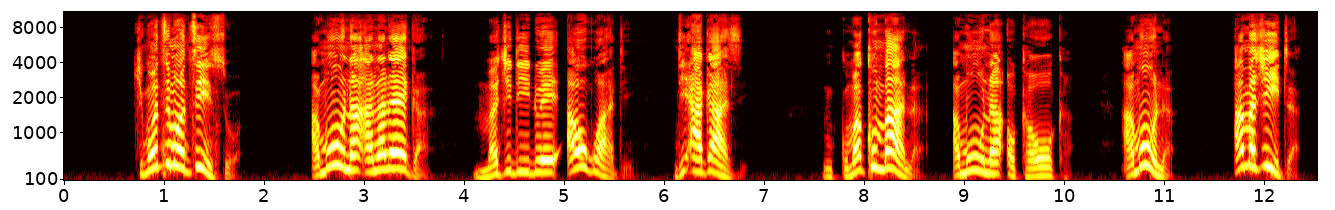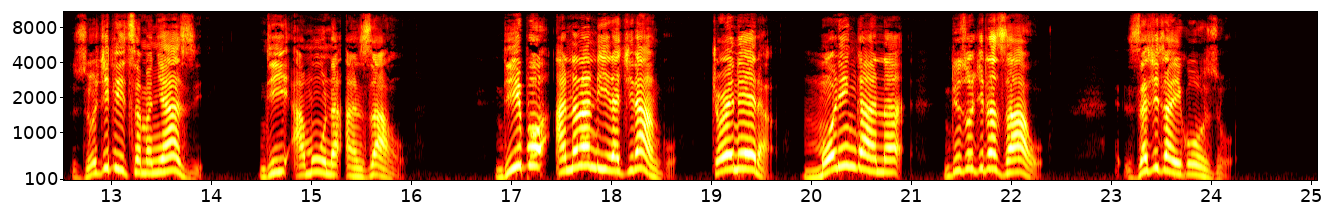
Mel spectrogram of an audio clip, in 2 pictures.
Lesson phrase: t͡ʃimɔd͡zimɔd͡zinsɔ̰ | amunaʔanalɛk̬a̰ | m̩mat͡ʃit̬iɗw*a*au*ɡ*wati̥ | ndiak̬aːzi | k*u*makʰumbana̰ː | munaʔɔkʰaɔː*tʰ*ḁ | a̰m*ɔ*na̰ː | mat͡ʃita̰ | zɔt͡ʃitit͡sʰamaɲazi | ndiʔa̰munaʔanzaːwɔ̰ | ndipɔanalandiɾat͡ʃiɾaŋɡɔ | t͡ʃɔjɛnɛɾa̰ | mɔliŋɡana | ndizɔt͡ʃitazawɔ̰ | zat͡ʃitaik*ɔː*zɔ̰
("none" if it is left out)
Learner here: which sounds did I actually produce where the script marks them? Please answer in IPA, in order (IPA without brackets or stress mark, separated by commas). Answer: ɛ, k, u, kʰ, u, ɔː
